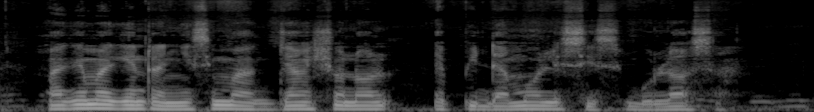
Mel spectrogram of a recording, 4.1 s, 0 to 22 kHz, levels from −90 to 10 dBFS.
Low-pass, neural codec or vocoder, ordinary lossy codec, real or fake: none; none; none; real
